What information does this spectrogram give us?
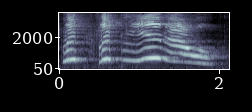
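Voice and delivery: very high, loud, hurried little mouse; squeaky Mouse calling. A narrator's reading. Mouse calls at Owl's door, squeaky high call. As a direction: squeal it like a tiny desperate mouse. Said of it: "called Mouse".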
